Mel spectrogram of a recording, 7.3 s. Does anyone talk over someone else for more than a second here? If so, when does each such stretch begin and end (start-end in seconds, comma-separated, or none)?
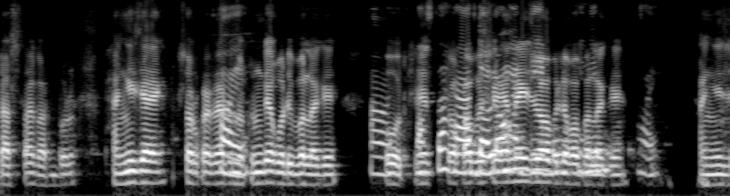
3.9-6.0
